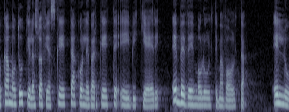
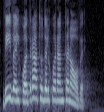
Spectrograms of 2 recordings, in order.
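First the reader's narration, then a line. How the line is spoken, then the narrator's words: Shouted while standing up. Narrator (Italian): gridò levandosi in piedi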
